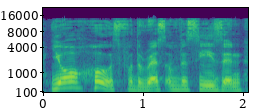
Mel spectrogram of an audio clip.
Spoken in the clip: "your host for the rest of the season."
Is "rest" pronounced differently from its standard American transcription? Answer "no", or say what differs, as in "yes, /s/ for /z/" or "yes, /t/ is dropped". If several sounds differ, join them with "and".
no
